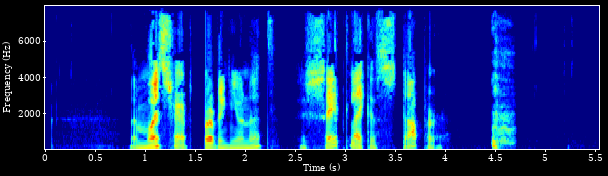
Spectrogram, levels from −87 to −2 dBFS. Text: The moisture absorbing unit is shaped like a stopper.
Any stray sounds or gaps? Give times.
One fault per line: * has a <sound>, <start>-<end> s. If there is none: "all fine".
* has a dropout, 1.5-1.6 s
* has a cough, 4.5-4.7 s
